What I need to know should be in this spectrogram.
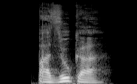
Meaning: bazooka (type of anti-tank rocket launcher)
- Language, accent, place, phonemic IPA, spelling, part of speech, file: German, Germany, Berlin, /baˈzuːka/, Bazooka, noun, De-Bazooka.ogg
